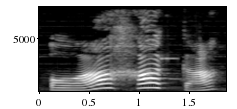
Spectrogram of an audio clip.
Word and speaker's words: Oaxaca: Queso oxada se pronuncia... Oa. Oaxaca.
